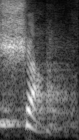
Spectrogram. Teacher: इसमें जो आवाज आती है वो घर्षण के साथ आती है, हल्की सी सीटी की आवाज अंदर से आती है, यानी शा। तो इस शा का उच्चारण स्थान आपने देखा होगा, ये शा इच शा नाम तालु, इसको हम तालु से उच्चारित होती है। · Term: तालव्य शा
